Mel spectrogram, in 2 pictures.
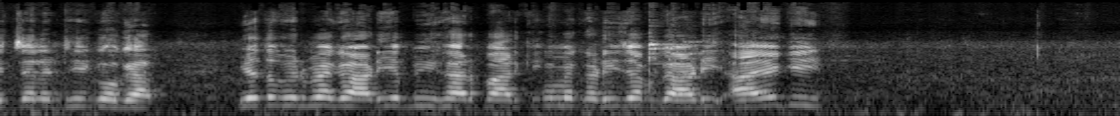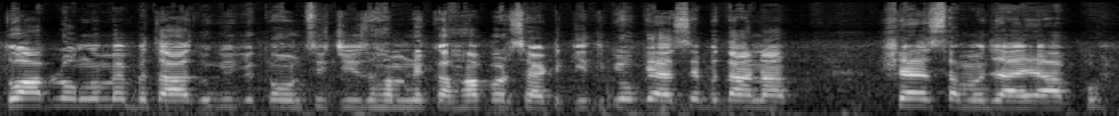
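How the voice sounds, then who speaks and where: A woman's voice: fairly high pitch, slight background noise. A woman from Pakistan, chatting to camera in a casual family vlog, tired, laughing often and calling out to relatives. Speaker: family vlogger.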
